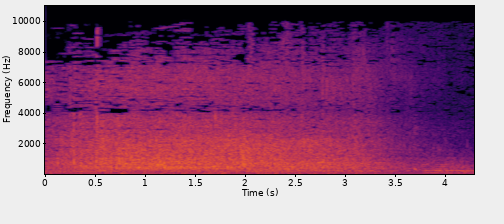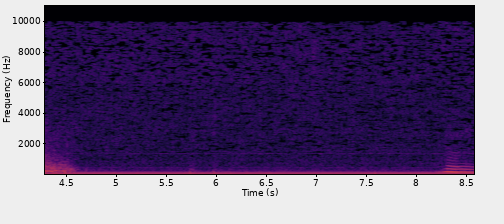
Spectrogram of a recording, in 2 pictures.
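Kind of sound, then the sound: crowd, audience applause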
